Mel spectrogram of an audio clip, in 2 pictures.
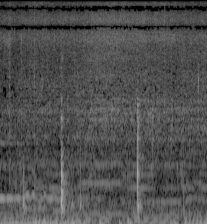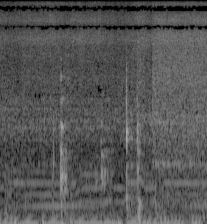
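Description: Sliced onions sizzling in hot oil in a pressure cooker as they are stirred, with a few sharp knocks of the wooden spatula against the pot.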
